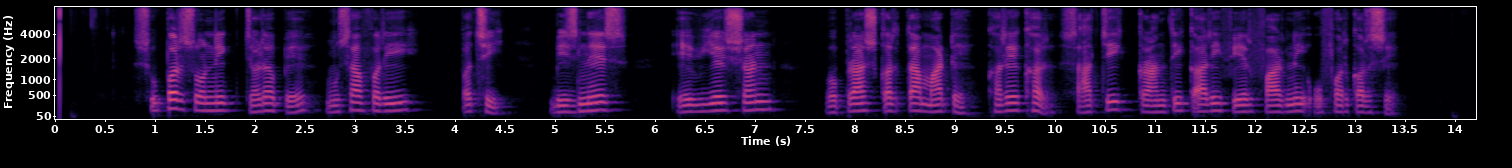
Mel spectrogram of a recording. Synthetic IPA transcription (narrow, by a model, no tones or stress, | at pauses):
supəɾsonikd͡ʒəɽəpemʊsafʰəɾi | pət͡ʃʰi | bɪd͡ʒnes | eʋijeʃən | ʋəpɾaʃkəɾt̪amaʈekʰəɾekʰəɾsat͡ʃikɾãnt̪ikaɾifeɾfaɾniʔo̰fʰəɾkəɾʃḛ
